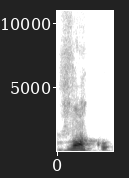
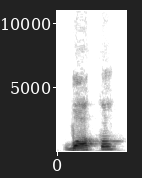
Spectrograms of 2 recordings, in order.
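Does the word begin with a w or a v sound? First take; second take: v; w. First: The word begins with a v consonant. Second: The word begins with a w glide. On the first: "vai virar uma consoante" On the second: "esse U inicial ali é uma semivogal"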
